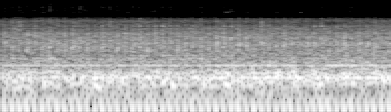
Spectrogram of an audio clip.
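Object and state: Nothing is struck.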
